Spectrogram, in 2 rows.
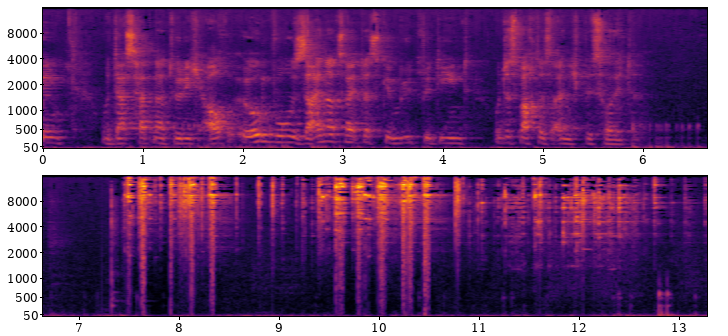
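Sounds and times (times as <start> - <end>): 
speech: 0.0 - 6.1
heavy metal keys jangling on a large ring: 7.4 - 13.2.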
